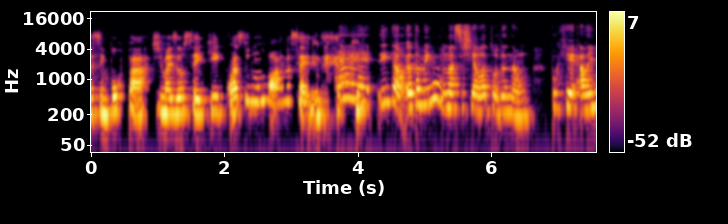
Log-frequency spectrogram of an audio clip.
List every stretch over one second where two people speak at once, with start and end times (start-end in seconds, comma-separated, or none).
none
